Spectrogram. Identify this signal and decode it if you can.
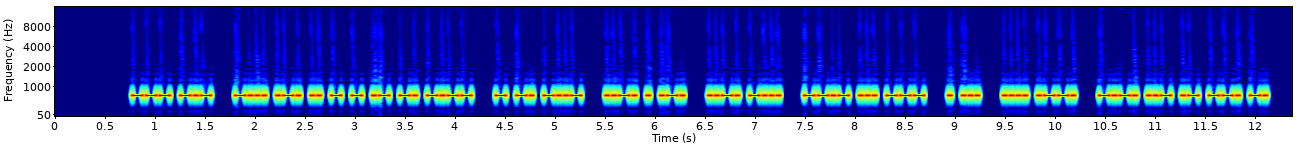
Morse code, heard as a keyed tone, about 34 wpm, 700 Hz. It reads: OK BRITTANY TNX FER FB QSO ES HP CUAGN
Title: Practice QSO - Exchange 4 - Ending - 35wpm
